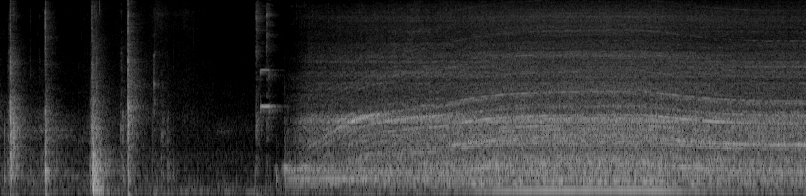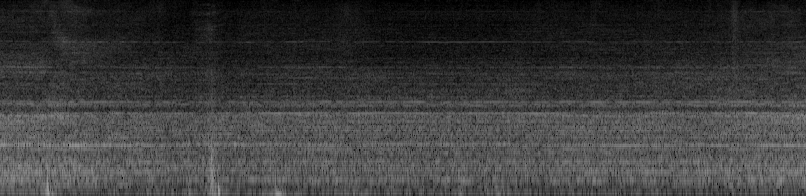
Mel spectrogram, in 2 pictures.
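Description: Kenwood Titanium Chef Patissier XL stand mixer: a few clicks and knocks as its tilting head is brought down, then the motor starts about three seconds in with a whine that rises as it spins up and settles into a steady run, turning the dough hook through dry flour, yeast, sugar and salt.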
